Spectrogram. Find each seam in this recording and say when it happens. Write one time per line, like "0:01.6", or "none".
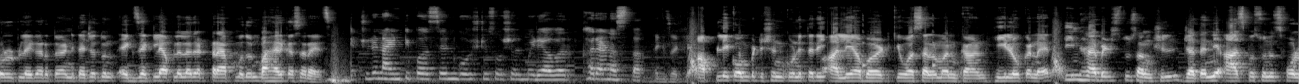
0:03.6
0:05.8
0:06.9
0:08.2
0:10.6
